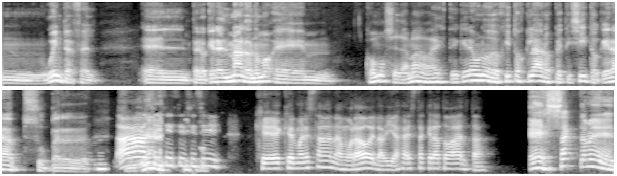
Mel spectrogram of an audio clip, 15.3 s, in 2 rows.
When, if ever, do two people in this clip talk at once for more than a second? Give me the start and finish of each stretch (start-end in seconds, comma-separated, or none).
8.6-10.3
